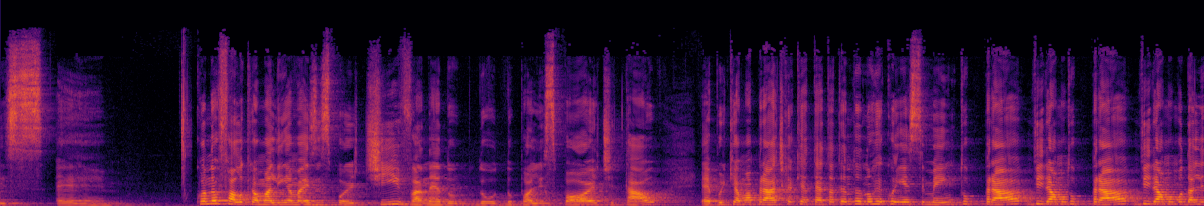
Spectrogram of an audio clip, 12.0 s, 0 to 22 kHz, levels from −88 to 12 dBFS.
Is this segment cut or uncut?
cut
